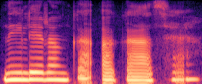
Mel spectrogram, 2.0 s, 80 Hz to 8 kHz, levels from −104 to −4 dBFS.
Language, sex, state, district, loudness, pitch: Hindi, female, Jharkhand, Palamu, -12 LUFS, 240 Hz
